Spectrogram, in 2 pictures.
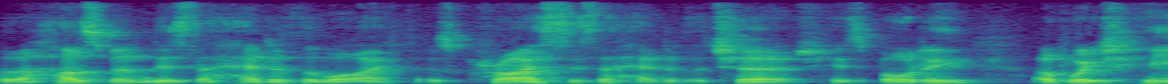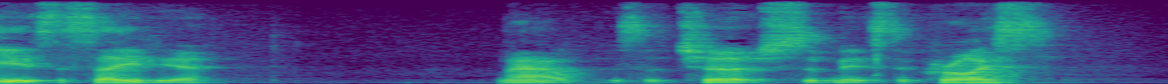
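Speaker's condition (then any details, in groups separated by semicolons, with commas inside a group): No condition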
